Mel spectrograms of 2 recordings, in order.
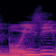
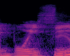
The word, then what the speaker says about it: Boise: it's funny because everyone in America pronounces the city Boise as Boise but if you go there they'll all say Boise warning I say Boise Boise State Boise yeah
